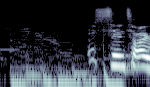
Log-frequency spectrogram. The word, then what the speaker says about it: Sentai: Sentai rhymes with hentai, Kappa.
